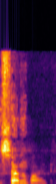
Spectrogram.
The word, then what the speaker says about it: Cenobite: A Cenobite? Is that how you say it? – Yes. – A Cenobite.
